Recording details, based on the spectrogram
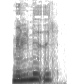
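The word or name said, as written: mølmiddel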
